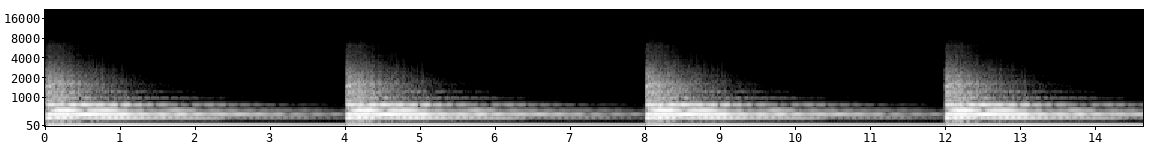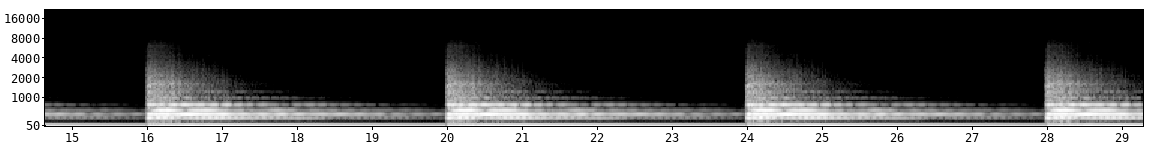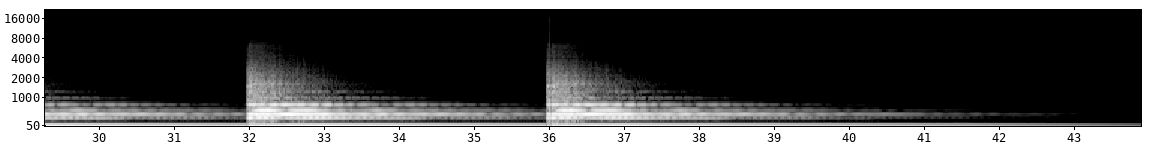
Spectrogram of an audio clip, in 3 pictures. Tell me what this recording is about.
Tollbell - 10 strikes
Large bell with 10 strikes. 4 seconds between strikes; long tail.
10-bell-strikes, big-ben, large-bell, multiple-bell-strikes, ten-oclock, tollbell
